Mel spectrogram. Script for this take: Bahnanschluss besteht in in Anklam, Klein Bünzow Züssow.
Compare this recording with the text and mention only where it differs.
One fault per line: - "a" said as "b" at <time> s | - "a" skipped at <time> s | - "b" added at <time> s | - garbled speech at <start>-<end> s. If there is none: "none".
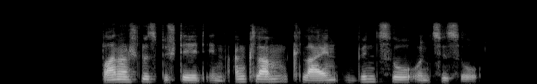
- "in" skipped at 2.3 s
- "und" added at 4.0 s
